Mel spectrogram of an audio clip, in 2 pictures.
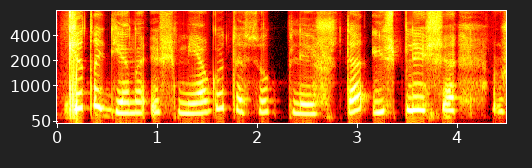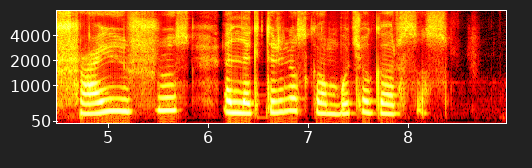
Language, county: Lithuanian, Tauragė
